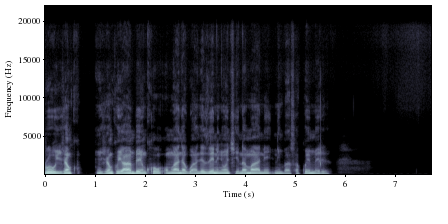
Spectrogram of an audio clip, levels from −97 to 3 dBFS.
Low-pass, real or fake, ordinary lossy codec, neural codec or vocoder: 19.8 kHz; real; none; none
